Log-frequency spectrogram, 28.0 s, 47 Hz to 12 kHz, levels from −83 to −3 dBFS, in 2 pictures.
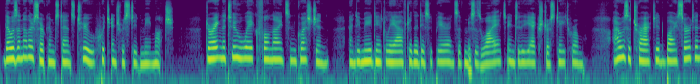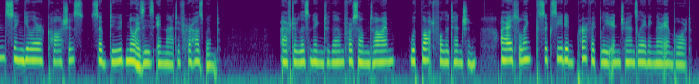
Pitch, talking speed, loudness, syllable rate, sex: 215 Hz, 135 wpm, -19 LUFS, 4.5 syllables/s, female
